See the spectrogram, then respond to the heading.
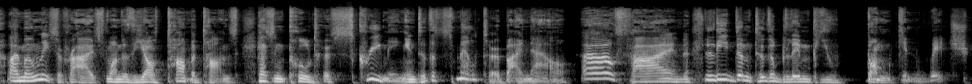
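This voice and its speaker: An actor playing a pompous, sinister circus ringmaster in a video game, speaking in florid showman's phrases with drawn-out dramatic emphasis. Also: mid-range voice, vocal fry, fairly bright tone, slightly rough, heavily acted. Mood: scornful, menacing. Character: theatrical male circus ringmaster villain, grandiose and sinister. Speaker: video game villain and overseer. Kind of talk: theatrical scripted game voice lines.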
